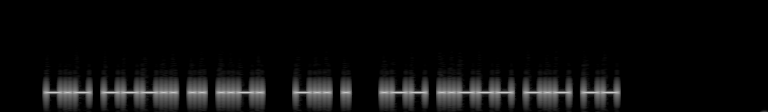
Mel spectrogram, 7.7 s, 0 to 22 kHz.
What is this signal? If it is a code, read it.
Morse code, heard as a keyed tone, about 25 wpm, 700 Hz. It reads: K8IF DE W2KM
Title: USA Callsign DE Callsign - 4 Characters - 25wpm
